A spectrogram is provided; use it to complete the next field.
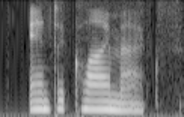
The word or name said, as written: anticlimax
